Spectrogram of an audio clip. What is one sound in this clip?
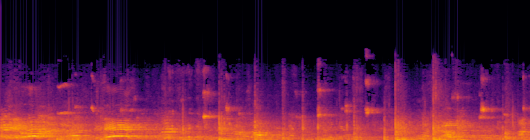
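A crowd cheers and shouts in an echoing gym.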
